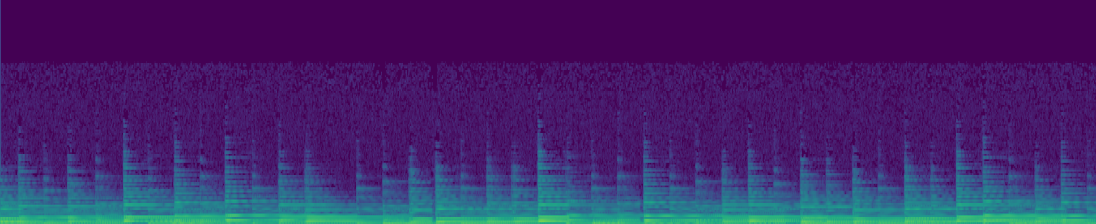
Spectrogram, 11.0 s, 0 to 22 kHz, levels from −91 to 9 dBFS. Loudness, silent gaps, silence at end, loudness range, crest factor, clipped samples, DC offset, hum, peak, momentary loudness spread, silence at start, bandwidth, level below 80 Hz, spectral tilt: -22 LUFS; none; 0 s; 1 LU; 14 dB; under 0.1%; 0.6%; none; -6 dBFS; 4 LU; 0 s; 7.6 kHz; -32 dBFS; -8.5 dB/octave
